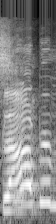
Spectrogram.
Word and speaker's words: Blaubeer: So I know how to say it's Blaubeer muffins. That's how you say blueberry muffins. Blaubeer muffins.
